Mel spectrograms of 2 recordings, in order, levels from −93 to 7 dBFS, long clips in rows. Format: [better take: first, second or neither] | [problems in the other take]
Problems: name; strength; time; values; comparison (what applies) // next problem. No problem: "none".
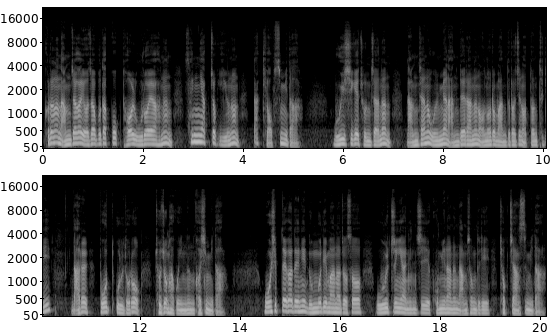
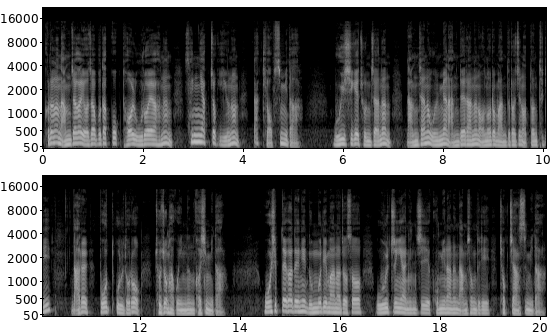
second | muffled; slightly; fading above 2 kHz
